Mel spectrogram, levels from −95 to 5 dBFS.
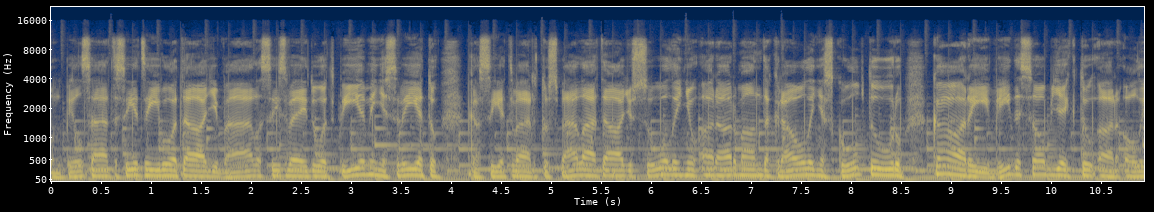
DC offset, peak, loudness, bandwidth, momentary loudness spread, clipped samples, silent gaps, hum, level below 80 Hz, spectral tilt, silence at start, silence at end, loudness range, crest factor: under 0.1%; 0 dBFS; -15 LUFS; 13 kHz; 3 LU; under 0.1%; none; none; -32 dBFS; -4 dB/octave; 0 s; 0 s; 1 LU; 14 dB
